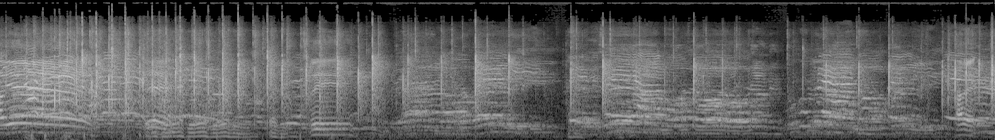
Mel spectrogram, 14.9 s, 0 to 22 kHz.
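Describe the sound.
A round of applause for a man's 69th birthday: dense, irregular clapping that keeps going steadily, mixed with several raised voices and cheers throughout.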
